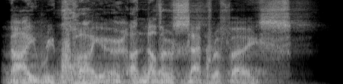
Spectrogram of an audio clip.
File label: Male Old God Bark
